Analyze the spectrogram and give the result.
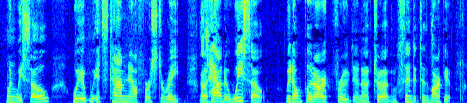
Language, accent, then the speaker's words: English; Arkansas, United States; I was raised in Southwest Arkansas. My granddaddy had peach orchards.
